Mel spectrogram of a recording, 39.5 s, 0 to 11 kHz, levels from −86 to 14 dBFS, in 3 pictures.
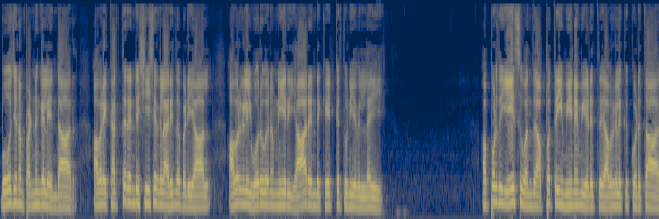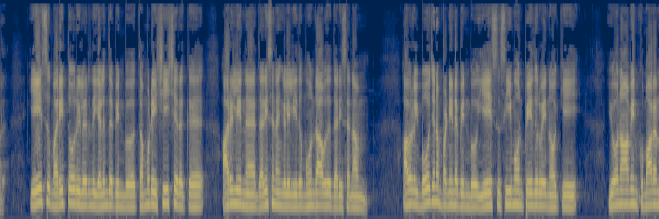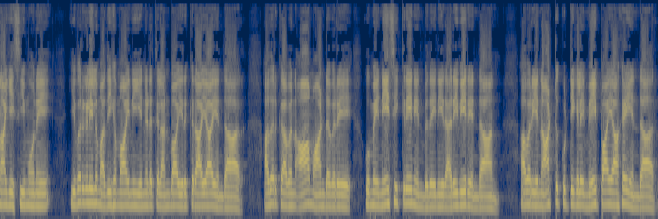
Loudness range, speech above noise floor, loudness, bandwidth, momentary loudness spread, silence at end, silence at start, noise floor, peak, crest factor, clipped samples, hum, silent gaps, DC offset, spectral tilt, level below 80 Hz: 2 LU; 50 dB; -14 LUFS; 10.5 kHz; 6 LU; 0.05 s; 0 s; -64 dBFS; 0 dBFS; 14 dB; under 0.1%; none; none; under 0.1%; -5.5 dB/octave; -52 dBFS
